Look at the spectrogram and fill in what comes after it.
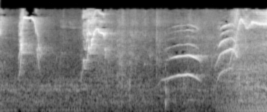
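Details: Little monkey Santo, perched on a branch, cries so loudly that mother Sara cannot tend him: sharp shrill squeals, then a drawn-out arching whine and a final rising screech.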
